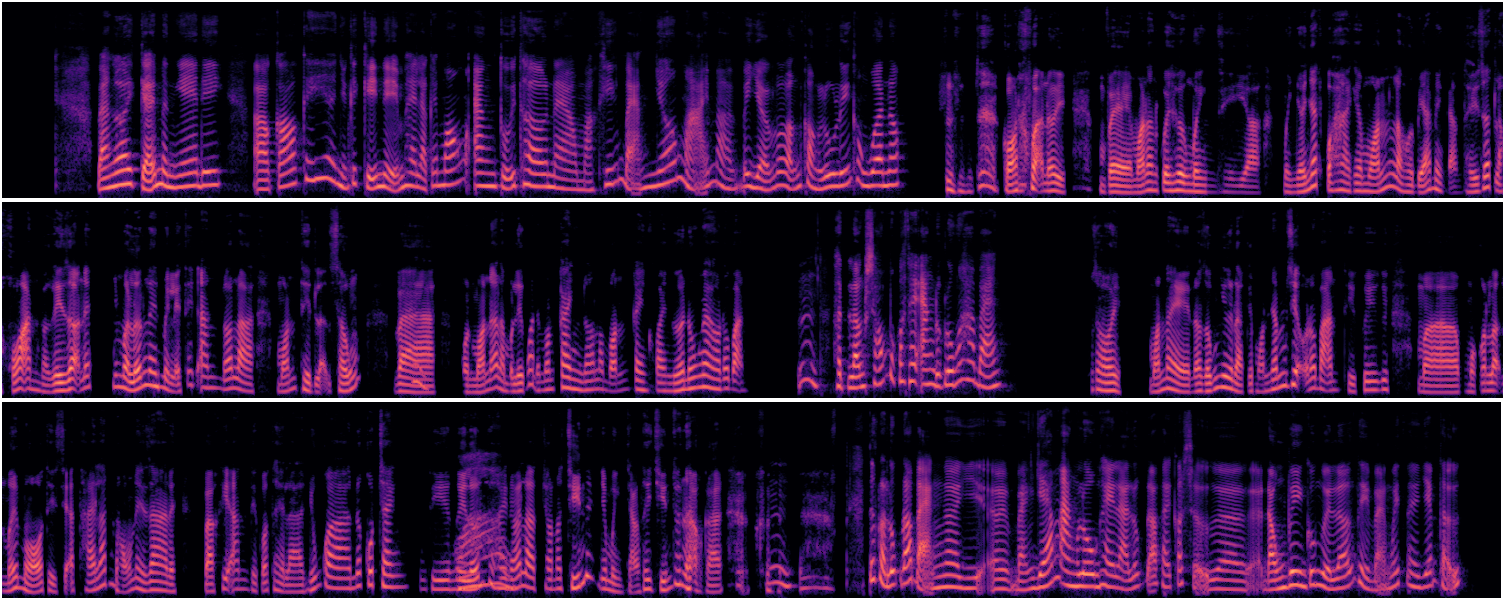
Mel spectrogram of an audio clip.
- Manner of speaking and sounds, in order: tapping; chuckle; laughing while speaking: "Có đó"; laughing while speaking: "nào"; chuckle
- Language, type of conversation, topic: Vietnamese, podcast, Bạn có thể kể về món ăn tuổi thơ khiến bạn nhớ mãi không quên không?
